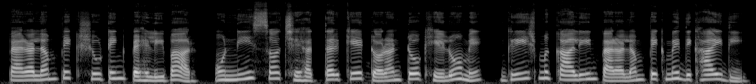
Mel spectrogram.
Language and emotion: Hindi, neutral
